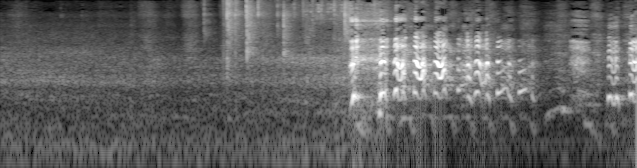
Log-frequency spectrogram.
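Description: A mouthful of water spat and sprayed out of a man's mouth, a short spluttering splash about two seconds in, followed by people laughing.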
